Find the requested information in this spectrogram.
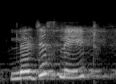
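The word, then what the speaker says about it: legislate: लीगलाइज लेजिसलेट लेजिसलेटेड लेजिसलेटेड यहां पर जो बच्चों एल ई के आगे जी है उसे हमें जे की तरह प्रोनाउंस करना है जे ओके कहीं आप इसे एल ई जी की तरह प्रोनाउंस करें लेगले लेजिसलेट नहीं बोलना है बच्चों लेजिसलेट लेजिसलेट ओके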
